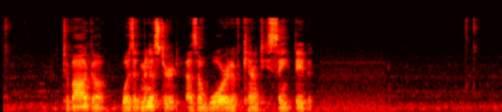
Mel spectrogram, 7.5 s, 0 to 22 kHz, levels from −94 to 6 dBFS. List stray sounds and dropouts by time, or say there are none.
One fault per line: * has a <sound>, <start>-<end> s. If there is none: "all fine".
all fine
